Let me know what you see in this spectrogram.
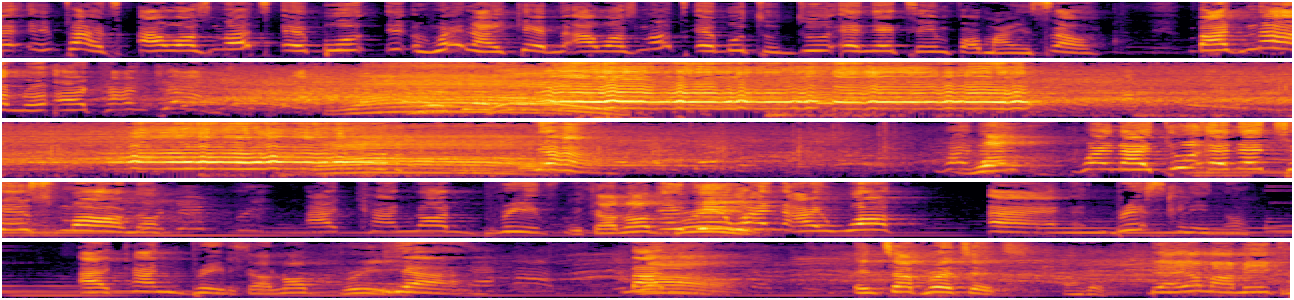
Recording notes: Preached at a Healing Jesus Campaign in Goaso, Ghana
